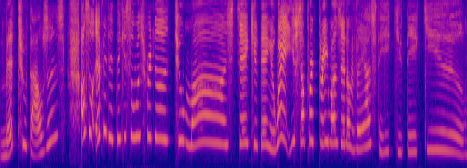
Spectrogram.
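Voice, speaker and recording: Talking at a fairly slow pace with hardly any pauses, a woman with a Cantonese accent uses an extremely high pitch and very wide pitch swings, in a dry, close sound with no echo. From Chinese background. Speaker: VTuber streamer. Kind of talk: casual chat. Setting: live stream. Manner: animated.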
